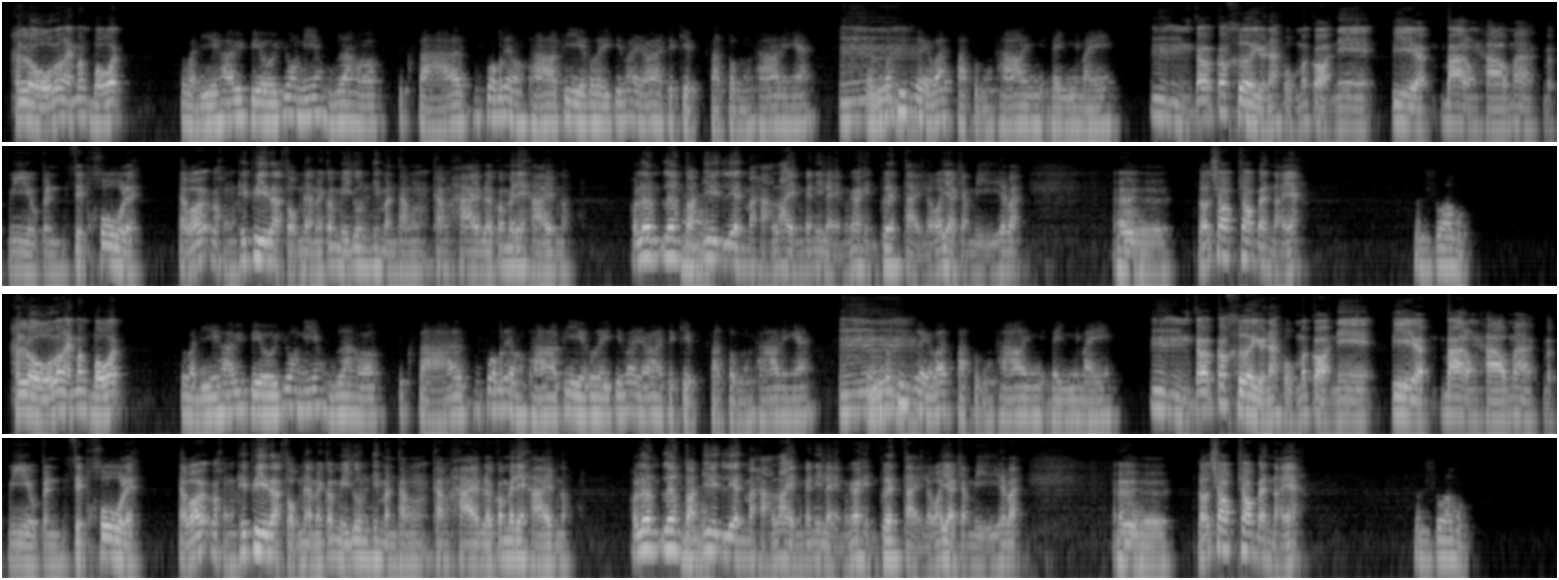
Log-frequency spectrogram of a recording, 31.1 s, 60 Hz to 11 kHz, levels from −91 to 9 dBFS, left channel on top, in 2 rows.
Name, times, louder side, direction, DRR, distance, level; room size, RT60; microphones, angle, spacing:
voice 1, 0.1-1.2 8.4-9.1 11.5-16.9 17.3-21.2 21.8-26.2 26.7-27.2 27.5-28.6, right 3 dB, 45° right, 0.4 m, -26 dB
voice 2, 1.8-3.8 4.2-8.1 8.6-11.1 22.3-22.6 26.7-27.0 29.7-30.2, equal, 10° left, 0.4 m, -29 dB
2.4 x 2.0 x 2.8 m
head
